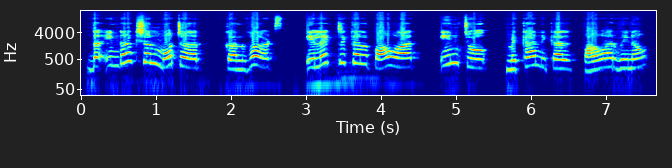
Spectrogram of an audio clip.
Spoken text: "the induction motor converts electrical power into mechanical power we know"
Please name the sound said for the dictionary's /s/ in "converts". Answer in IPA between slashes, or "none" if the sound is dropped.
/s/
